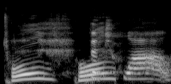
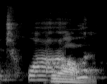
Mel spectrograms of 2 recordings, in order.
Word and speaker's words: toile: So if I were to spell it, it'd be TWAL. Toile. If you were going to spell it, it would be TWALL phonetically, yes. And it is spelled TOILE. So people will say toil, but it's a French word, toile.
